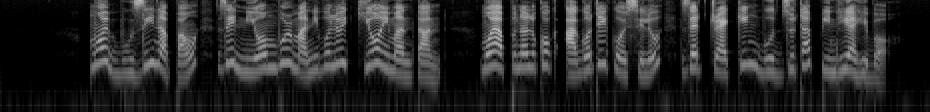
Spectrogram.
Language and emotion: Assamese, angry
